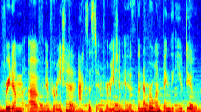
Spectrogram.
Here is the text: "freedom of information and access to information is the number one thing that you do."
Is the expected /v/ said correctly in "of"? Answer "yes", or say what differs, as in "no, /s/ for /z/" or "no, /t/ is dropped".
yes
